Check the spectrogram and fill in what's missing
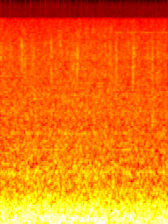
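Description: Steady rain falls in the video game Disco Elysium, a soft, even hiss of drops with no pauses and no voices, fairly quiet throughout.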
